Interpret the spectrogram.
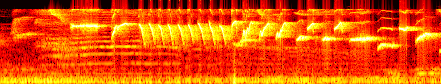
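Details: Oriental magpie-robin 'gacor full isian' song used to train caged birds: a long, rapid pulsing trill of high notes, followed by varied whistled slurs and chirps.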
